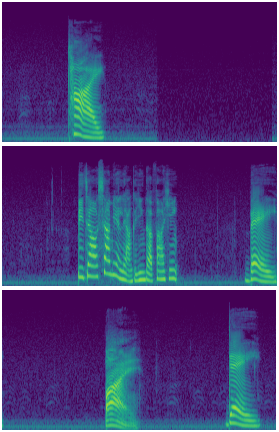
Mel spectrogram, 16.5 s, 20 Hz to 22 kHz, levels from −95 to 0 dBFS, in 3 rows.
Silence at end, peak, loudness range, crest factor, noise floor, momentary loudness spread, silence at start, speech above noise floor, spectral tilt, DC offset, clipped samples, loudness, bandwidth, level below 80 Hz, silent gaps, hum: 0.3 s; -4 dBFS; 5 LU; 20 dB; -74 dBFS; 17 LU; 1.35 s; 55 dB; -5 dB/octave; under 0.1%; under 0.1%; -20 LUFS; 12.5 kHz; -60 dBFS; none; none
